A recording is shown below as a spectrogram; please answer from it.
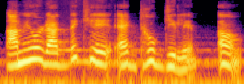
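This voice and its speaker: Woman acting very high, sulky young girl. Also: lively intonation, unhurried, muffled recording, faint music behind. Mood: pleading. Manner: pleading, reluctant. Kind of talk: audio story drama acting.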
